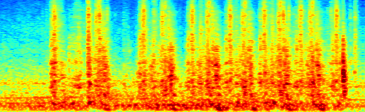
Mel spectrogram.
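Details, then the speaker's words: Salvage-auction non-runner, possible flood car: irregular bursts of rapid clattering as the starter tries to crank; never starts, owner suspects it sucked up water. "oh damn how much did we bet again oh man well that sucks and it sounds like it's trying to crank too this thing may have sucked up water"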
